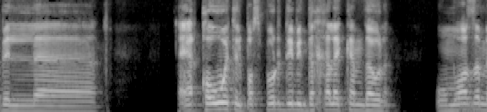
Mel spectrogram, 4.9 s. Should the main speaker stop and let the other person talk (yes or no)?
no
